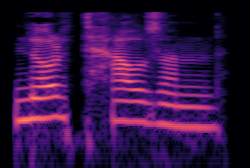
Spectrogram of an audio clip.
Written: Nordhausen

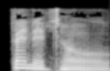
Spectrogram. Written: phenetole

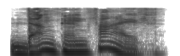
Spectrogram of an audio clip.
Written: duncan phyfe

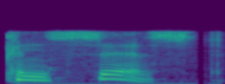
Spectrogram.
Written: consist

